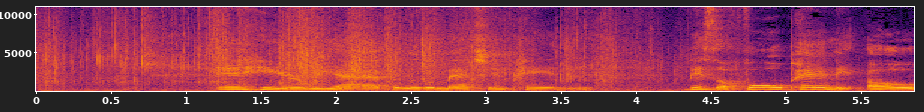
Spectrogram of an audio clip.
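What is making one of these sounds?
Plastic packaging rustles and crinkles.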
